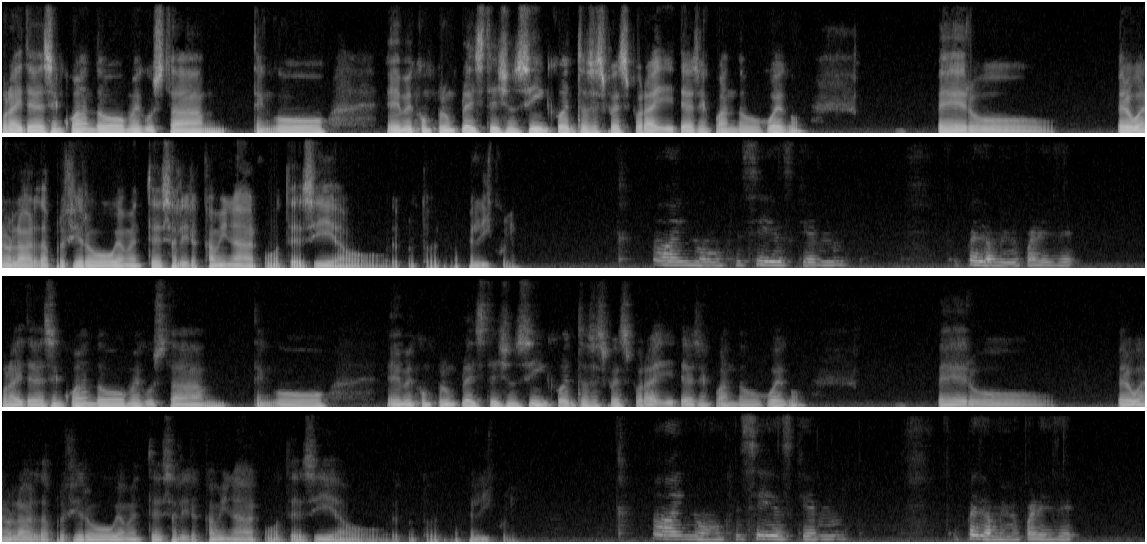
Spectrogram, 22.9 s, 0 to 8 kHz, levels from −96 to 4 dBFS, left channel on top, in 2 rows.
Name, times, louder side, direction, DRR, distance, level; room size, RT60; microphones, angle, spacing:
voice 1, 0.0-2.2 2.5-3.5 3.9-8.0 9.4-10.5 11.2-15.1 15.7-15.8 16.1-16.6, left 6 dB, 75° left, 0.3 m, -30 dB
voice 2, 17.9-19.9 21.1-22.1, left 1 dB, 70° right, 1.2 m, -42 dB
4.3 x 3.0 x 2.6 m
head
